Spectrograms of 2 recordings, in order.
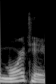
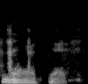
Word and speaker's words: Morte: I don't even say Morte right. I've been saying Mort the entire time. Because she says Mort. So say it right. Morte.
